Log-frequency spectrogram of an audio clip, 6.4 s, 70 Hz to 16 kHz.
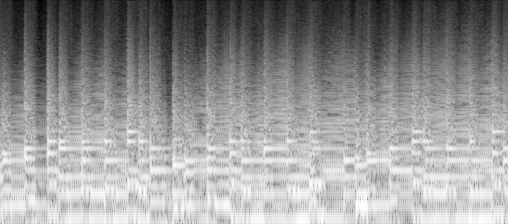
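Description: A distorted bass-line riff played through Ableton's Roar saturator. Its very short feedback delay (about 27 ms) is being turned up, so a ringing tone tuned to one of the riff's notes grows over the bass line.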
